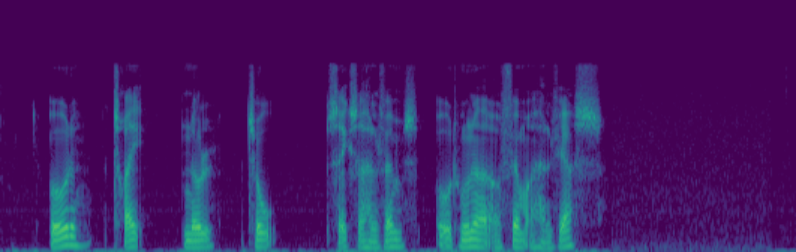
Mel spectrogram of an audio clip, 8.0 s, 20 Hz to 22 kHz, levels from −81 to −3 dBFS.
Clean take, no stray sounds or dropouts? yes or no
yes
